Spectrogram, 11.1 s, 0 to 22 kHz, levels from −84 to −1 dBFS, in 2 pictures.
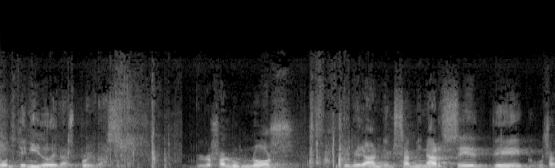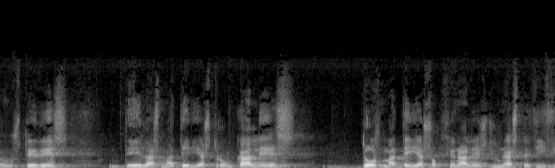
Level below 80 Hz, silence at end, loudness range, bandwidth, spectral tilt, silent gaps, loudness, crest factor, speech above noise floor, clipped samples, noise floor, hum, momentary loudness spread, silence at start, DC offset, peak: -72 dBFS; 0 s; 2 LU; 15 kHz; -4.5 dB/octave; none; -23 LUFS; 20 dB; 23 dB; under 0.1%; -45 dBFS; none; 13 LU; 0 s; under 0.1%; -4 dBFS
